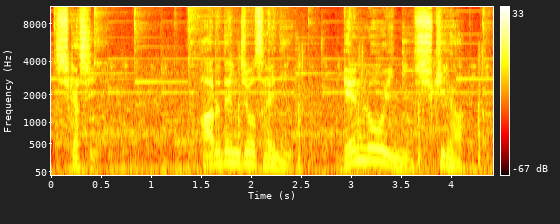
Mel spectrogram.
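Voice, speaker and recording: An actor playing a brisk, officious and irritable male aide in a video game, giving clipped, deadpan orders and dry grumbles. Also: medium pitch, music in the background, close to an everyday voice. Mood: pondering. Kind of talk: Japanese video game voice acting.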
